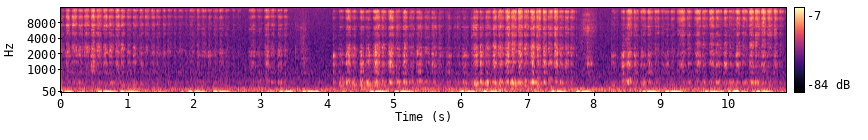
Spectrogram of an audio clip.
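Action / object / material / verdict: scrape / graphite pencil on a paper sketchbook page / paper / none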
